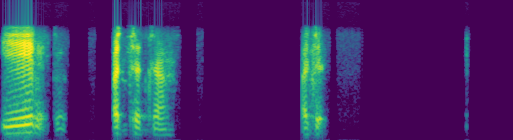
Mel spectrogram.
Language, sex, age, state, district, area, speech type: Dogri, male, 30-45, Jammu and Kashmir, Udhampur, urban, conversation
